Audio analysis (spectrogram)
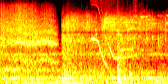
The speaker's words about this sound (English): Oh, son, I've died in this car accident.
